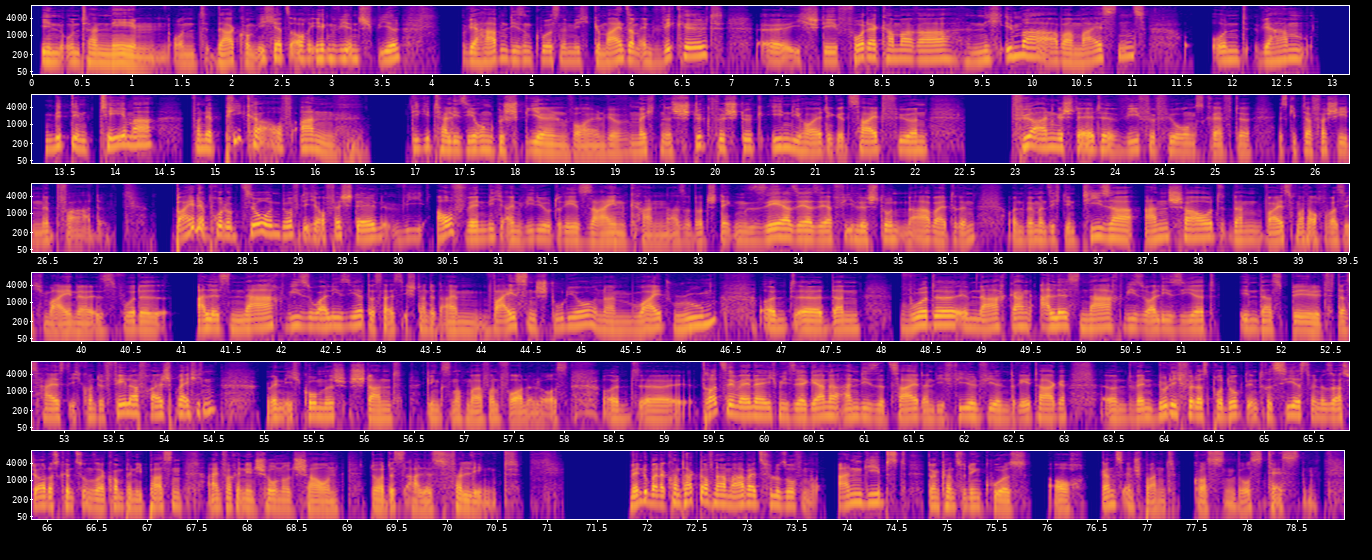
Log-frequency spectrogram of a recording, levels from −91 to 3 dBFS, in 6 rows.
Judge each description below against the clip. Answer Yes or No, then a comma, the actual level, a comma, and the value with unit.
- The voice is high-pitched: No, low, 120 Hz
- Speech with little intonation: No, average, 4.7 semitones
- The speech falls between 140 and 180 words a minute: Yes, average, 155 wpm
